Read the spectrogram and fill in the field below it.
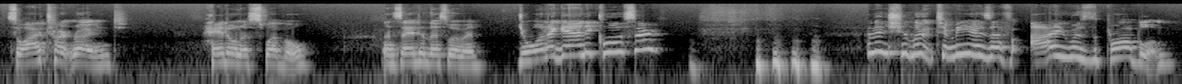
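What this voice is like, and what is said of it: Scottish accent. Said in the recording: “a Scottish accent ... my accent”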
